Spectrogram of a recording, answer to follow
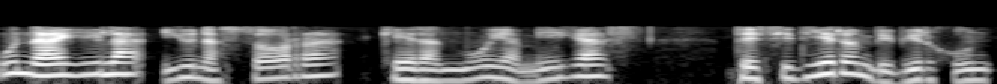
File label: male 8kHz; Speech; from 16kHz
